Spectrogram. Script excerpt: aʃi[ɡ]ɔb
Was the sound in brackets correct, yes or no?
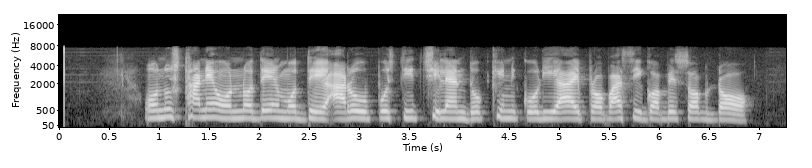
yes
